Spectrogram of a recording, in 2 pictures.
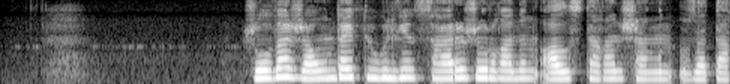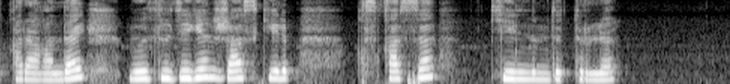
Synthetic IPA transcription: ʒ̥olˠd̪ɑʒɑwənd̪ɑjt̪ʰɵɡʲɪlɡʲe̞nsɑɾəʒo̞ɾʁɑnəɴʔɑ̰lˠəst̪ɑʁɑnʃɑɴənʊzɑt̪ɑqʰɑɾɑʁɑnd̪ɑjmɵlt̪ɪld̪e̞ɡʲe̞nʒɑskʲʰe̞lɪp̚ | qʰə̥sqɑsə | kʲʰe̞lɪnɪmd̪ɪt̪ʰʏɾlɪ

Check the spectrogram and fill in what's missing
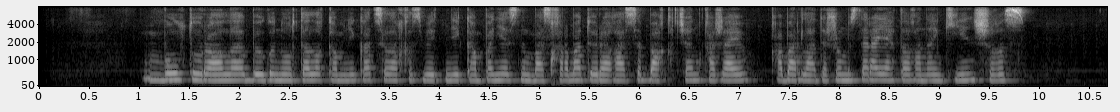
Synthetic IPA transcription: bʊlˠt̪ʰuɾɑlˠəbʏɡʲɪnwo̞ɾt̪ɑlˠəq̚kʰo̞mːunijkat̪sɨjalˠɑɾqʰəzme̞t̪ɪnd̪e̞kʰo̞mpanʲijasənəɴbɑsqɑɾmɑt̪ʰɵɾɑʁɑsəbɑqə̥t̪ʒ̥ɑɴqʰɑʒɑjewqʰɑbɑɾlˠɑd̪əʒʊməs̬t̪ɑɾɑjɑqt̪ɑlˠʁɑnːɑŋkʲʰe̞jɪnʃəʁəs

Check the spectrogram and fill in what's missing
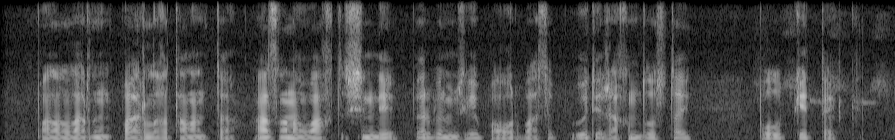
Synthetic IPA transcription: b̥ɑlˠɑlˠɑɾd̪əɴb̥ɑɾlˠəʁət̪ʰɑlˠɑnt̪ːəɑzʁɑnɑwɑqə̥t̪ɪ̥ʃɪnd̪e̞b̥ɪɾbɪɾɪmɪzɡʲe̞bɑwəɾbɑsəp̚wɵt̪e̞ʒɑqənd̪o̞st̪ɑj | b̥o̞lˠəp̚kʲʰe̞t̪ːɪk

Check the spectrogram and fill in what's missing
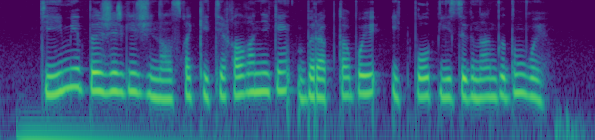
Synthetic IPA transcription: d̪̥ejme̞bɪɾʒe̞ɾɡʲe̞ʒijnɑlˠəsqɑkʲʰe̞t̪e̞qʰɑlˠʁɑne̞kʲe̞nbɪɾɑp̚t̪ɑbo̞jəijt̪̚bo̞lˠəpjesd̪ɪɡʲɪnɑŋd̪əd̪əmʁo̞j

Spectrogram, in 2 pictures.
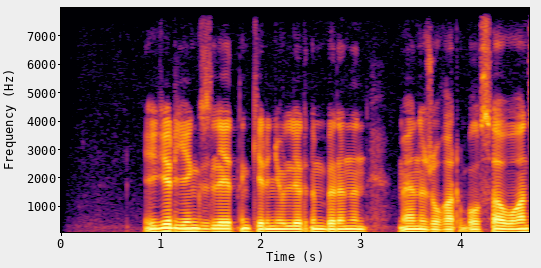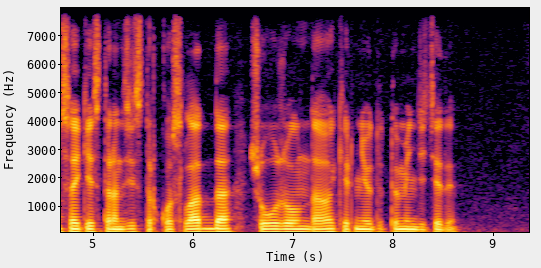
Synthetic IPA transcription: je̞̰ɡʲe̞ɾje̞ŋɡʲɪzɪle̞t̪ɪŋkʲʰe̞ɾne̞wle̞ɾd̪ɪŋbɪɾɪnɪn | mʔænɪʒoʁɑɾəbo̞lˠsɑwo̞ʁɑnsæjkʲe̞st̪ranzijst̪orqʰo̞səlˠɑd̪əd̪ɑʒ̥uʁuʒo̞lˠənd̪ɑʁəkʲʰe̞ɾɪne̞wd̪ɪt̪ʰɵme̞nd̪e̞t̪e̞d̪ɪ

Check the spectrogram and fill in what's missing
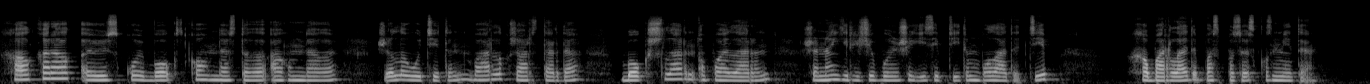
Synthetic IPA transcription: χɑlˠəqɑɾɑlˠəqæwesqʰo̞jbo̞ksqʰɑwəmd̪ɑst̪əʁəʔɑʁəmd̪ɑʁə | ʒ̥əlˠəwɵt̪e̞t̪ɪnbɑɾlˠəqʒ̥ɑɾəst̪ɑɾd̪ɑ | bo̞ksʃəlˠɑɾd̪ənʔʊpɑjlˠɑɾən | ʒ̥ɑɴɑje̞ɾe̞ɡʒe̞bo̞jənʃɑe̞se̞p̚t̪e̞jt̪ɪnbo̞lˠɑd̪əd̪̥e̞p̚ | χɑbɑɾlˠɑjd̪əbɑspɑsɵz̥qʰəzme̞t̪ɪ̰

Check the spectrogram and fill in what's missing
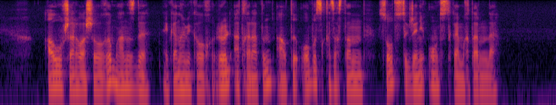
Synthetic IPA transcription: ɑwuʃɑɾwɑʃəlˠəʁəmɑnəzd̪əe̞ko̞no̞mʲijkɑlˠəqɾo̞lʲɑ̰t̪qʰɑɾɑt̪ənɑ̰lˠt̪əwo̞blˠəsqʰɑzɑqst̪ɑnːəɴso̞t̪ʏ̥st̪ɪkʒæne̞ʔwʔo̞ɴt̪ʰʏ̥st̪ɪ̥kɑjmɑqt̪ɑɾənd̪ɑ

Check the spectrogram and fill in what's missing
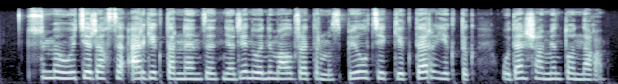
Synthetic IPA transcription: t̪ʰʏ̥sɪmɪwɵt̪e̞ʒɑqsəʔæɾɡʲe̞kt̪aɾnant̪sent̪ne̞ɾd̪e̞nwɵnɪmɑlˠəpʒɑt̪əɾməzbʊjəlˠt̪ʰe̞k̚ɡʲe̞kt̪ɑɾjekt̪ɪk | wo̞d̪ɑnʃɑmʲe̞nt̪o̞nːɑʁɑ̰

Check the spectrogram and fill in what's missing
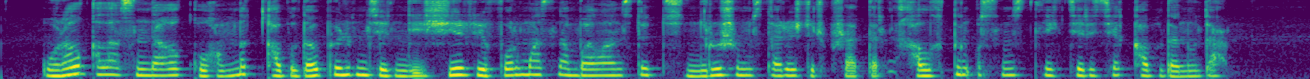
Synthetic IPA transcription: wo̞ɾɑlˠqʰɑlˠɑsənd̪ɑʁəqʰo̞ʁɑmd̪əqʰːɑbəlˠd̪ɑwbɵlɪmd̪e̞ɾɪnd̪e̞̰ʒe̞ɾːe̞fo̞rmɑsənɑbɑjlˠɑnəst̪ət̪ʰʏ̥sɪnd̪ɪɾuʒʊməst̪ɑɾəʒʏɾɪpʒ̥ɑt̪əɾχɑlˠəqt̪əɴʊsənəst̪ʰɪle̞k̚t̪e̞ɾɪd̪e̞qʰɑbəlˠd̪ɑnud̪ɑ

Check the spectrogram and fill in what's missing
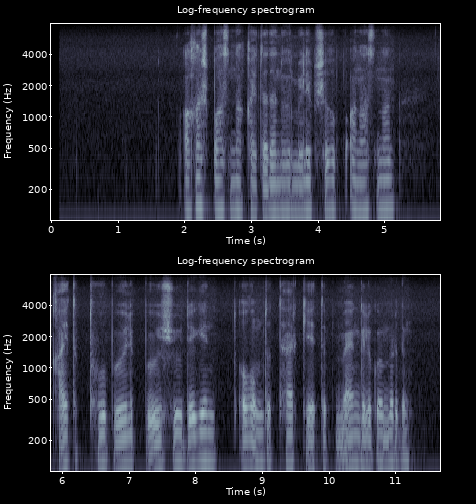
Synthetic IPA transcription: ɑʁɑʃb̥ɑsənɑqʰɑjt̪ɑd̪ɑnwɵɾme̞le̞pʃəʁəpɑ̰nɑsənɑɴ | qʰɑ̰jt̪əp̚t̪ʰuəpwɵlɪpwɵʃud̪e̞ɡʲe̞n | ʊʁəmd̪ət̪ʰæɾkʲʰe̞t̪ɪpmʔæŋɡʲɪlɪkʲwɵmɪɾd̪ɪŋ

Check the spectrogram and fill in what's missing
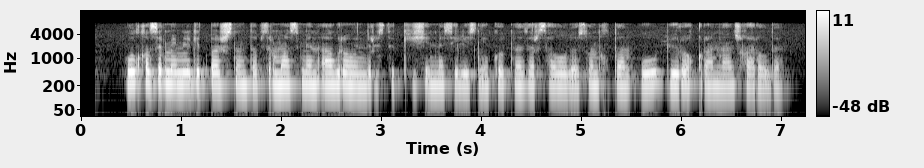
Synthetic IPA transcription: wo̞lˠqʰɑzɪɾme̞mle̞kʲe̞t̪̚bɑsʃə̥sənəɴt̪ʰɑpsəɾmɑsəme̞nʔaɡrowɵnd̪ɪɾɪst̪ɪk̚ʲʰeʃenmæse̞le̞sɪne̞kʲʰɵpnɑzɑɾsɑlˠud̪əso̞nd̪əq̚t̪ɑnwo̞lˠbjuɾo̞qʰʊɾɑmənɑnʃəʁɑɾəlˠd̪ə

